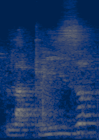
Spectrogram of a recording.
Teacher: So S here is pronounced as Z.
